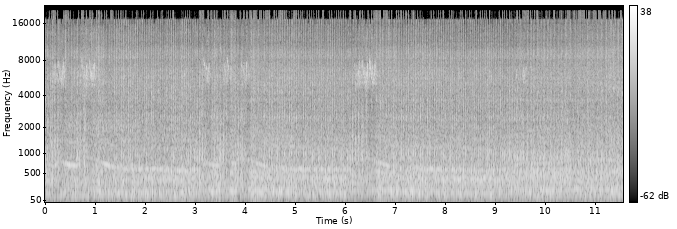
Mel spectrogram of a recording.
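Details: MTZ-82.1 diesel tractor idling right after a fuel injection pump refit, in hot +40 °C weather. A thin whistle rises and falls over an even idle; owner suspects oil has not yet reached the pump; slight smoke. Cause unconfirmed.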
